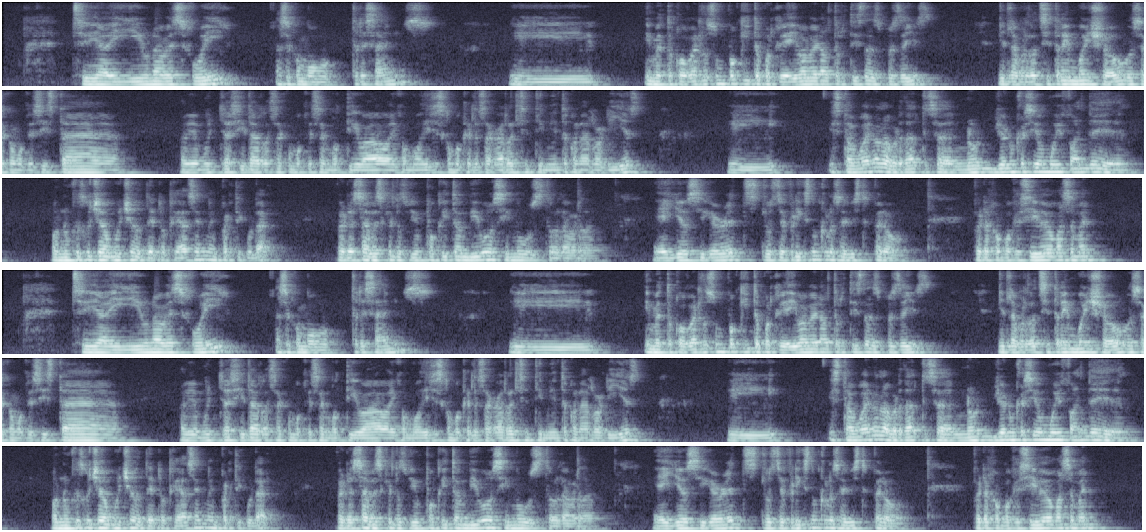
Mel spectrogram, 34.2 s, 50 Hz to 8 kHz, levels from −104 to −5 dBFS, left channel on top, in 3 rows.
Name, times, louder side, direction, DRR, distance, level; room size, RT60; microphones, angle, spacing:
voice 1, 0.2-2.3 2.7-4.3 5.1-5.9 6.4-9.3 10.0-12.6 13.2-17.8 18.7-19.2 19.7-22.7 23.3-25.5 26.2-28.8 29.3-32.2 32.6-33.7, right 1 dB, 50° right, 3 dB, 1.0 m, -19 dB
11.0 x 4.5 x 2.6 m, 0.43 s
head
